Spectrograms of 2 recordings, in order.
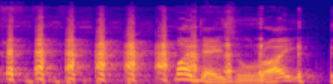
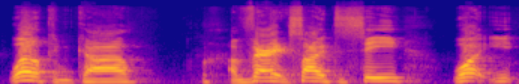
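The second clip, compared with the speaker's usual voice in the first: bad Australian accent; 4 semitones higher, 4 dB louder than usual. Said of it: "sound like a shit accent".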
